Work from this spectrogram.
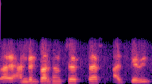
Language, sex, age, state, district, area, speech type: Bengali, male, 45-60, West Bengal, Purba Medinipur, rural, conversation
